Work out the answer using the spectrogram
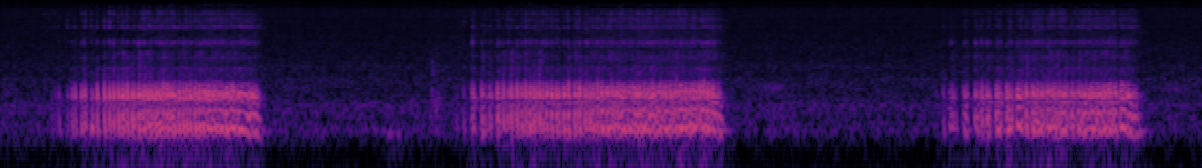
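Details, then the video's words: Female French Bulldog Aino, groggy and asleep for hours on a pee-proof bed made from an Ikea bag after broken toenail removal. Three buzzy, rattling snores, each about one and a half seconds, come every three and a half seconds with quiet breaths between. "Aino my French bulldog passed out & snoring"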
